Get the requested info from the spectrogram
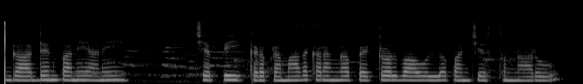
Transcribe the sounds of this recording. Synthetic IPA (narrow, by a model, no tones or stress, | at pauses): ɡaːɾɖenpɐniɐni | t͡ʃe̞pːiːkːɐɽɐpɾɐmaːd̪ɐkɐɾɐŋɡaːpeʈɾo̞ːlbaːwulːo̞ːpɐnit͡ʃe̞ːst̪unːaːɾu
